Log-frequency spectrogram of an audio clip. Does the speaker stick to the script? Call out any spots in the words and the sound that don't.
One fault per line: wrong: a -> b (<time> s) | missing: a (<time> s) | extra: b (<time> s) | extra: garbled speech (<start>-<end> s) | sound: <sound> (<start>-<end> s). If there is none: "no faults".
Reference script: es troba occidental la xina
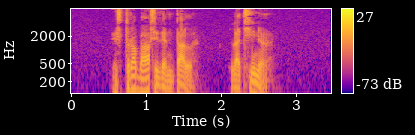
no faults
